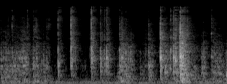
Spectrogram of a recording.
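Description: Rapid, irregular crackling and clicking of a clear plastic packaging insert being handled as a Funko Pop figure is pulled out of its cardboard box, loudest near the end.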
